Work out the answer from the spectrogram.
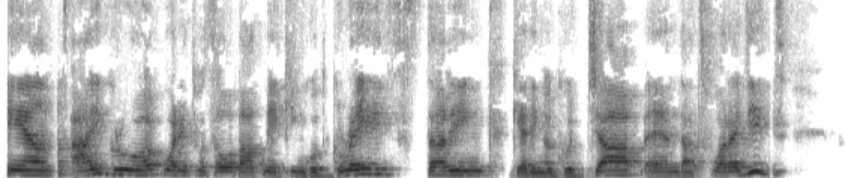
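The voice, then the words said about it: Eastern European accent. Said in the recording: “I'm Eastern European, as you can probably tell by my accent.”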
